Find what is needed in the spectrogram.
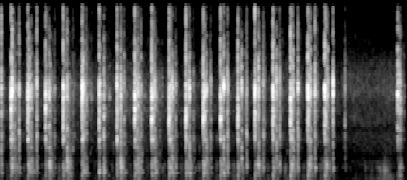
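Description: A fork beating a raw egg in a bowl: quick, even clicks of the fork against the bowl, about eight a second, stopping about three and a half seconds in.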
